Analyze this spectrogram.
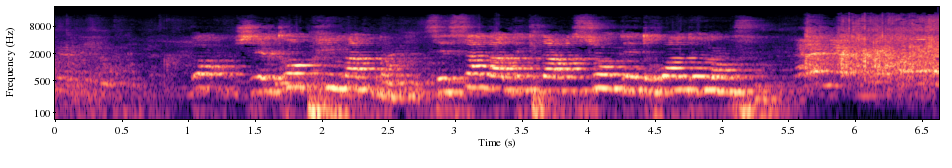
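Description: A young boy speaks loudly through a microphone and loudspeakers in a large echoing hall.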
